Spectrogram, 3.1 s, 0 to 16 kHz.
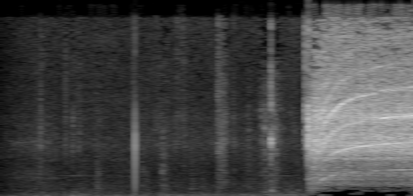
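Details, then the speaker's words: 2000 Nissan Altima GXE 2.4L no-start: high-pitched steady whir starts suddenly with no cranking beat, belts not moving; starter spins continuously without turning the engine, cause not confirmed. "see it just rotates engine doesn't even attempt to start just a continuous rotation"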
